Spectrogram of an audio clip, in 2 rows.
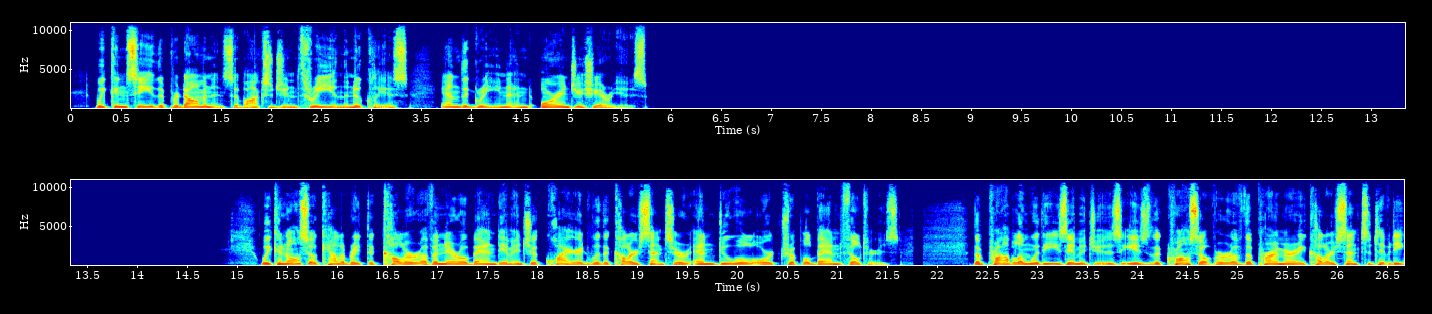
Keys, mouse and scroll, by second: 0.0-1.7 drag, 2.9 scroll down 2, 3.6-7.1 drag, 7.8-9.7 drag, 10.4-11.8 drag, 11.9 click, 17.5 click, 22.0 click, 22.5 click, 23.5 ctrl+click, 24.1 ctrl+scroll down 2, 25.1 ctrl+click.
